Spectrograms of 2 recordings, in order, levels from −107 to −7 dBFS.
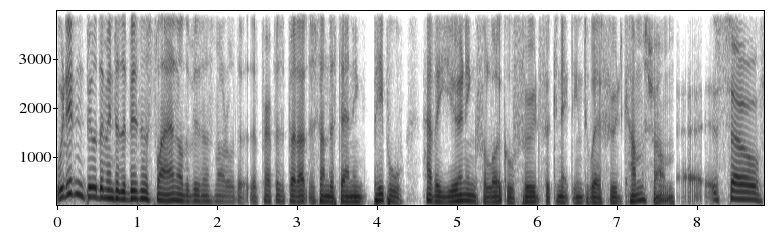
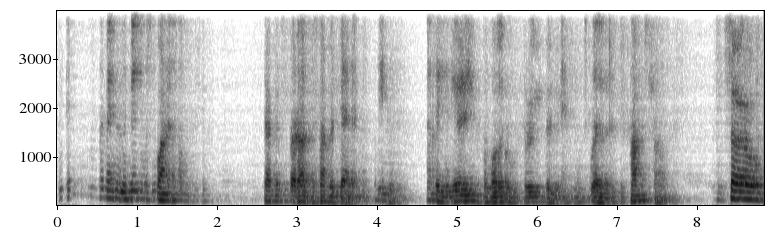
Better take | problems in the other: first | noise reduction (neural mask model DeepFilterNet 3)

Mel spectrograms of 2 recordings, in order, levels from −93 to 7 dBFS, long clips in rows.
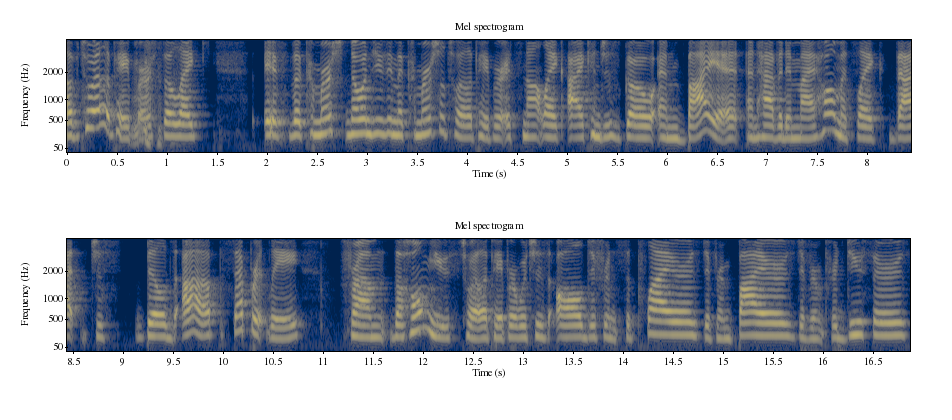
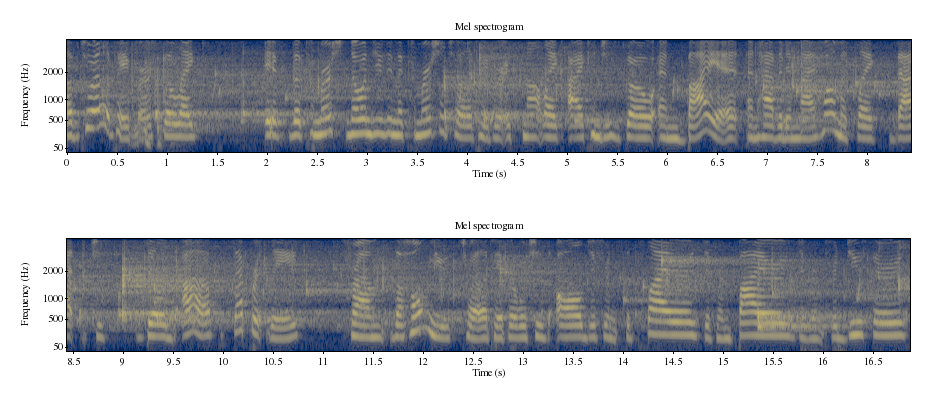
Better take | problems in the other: first | background sound (Drip / Trickle, dribble / Splash, splatter); 8 dB below the speech

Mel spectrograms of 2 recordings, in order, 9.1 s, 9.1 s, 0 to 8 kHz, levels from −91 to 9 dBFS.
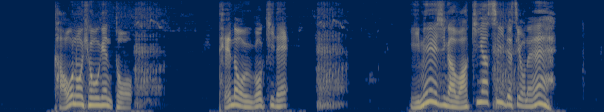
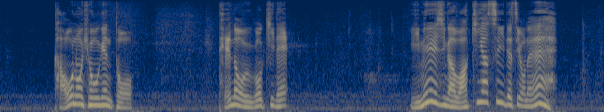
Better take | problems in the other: second | noise reduction (classical method spectral subtraction)

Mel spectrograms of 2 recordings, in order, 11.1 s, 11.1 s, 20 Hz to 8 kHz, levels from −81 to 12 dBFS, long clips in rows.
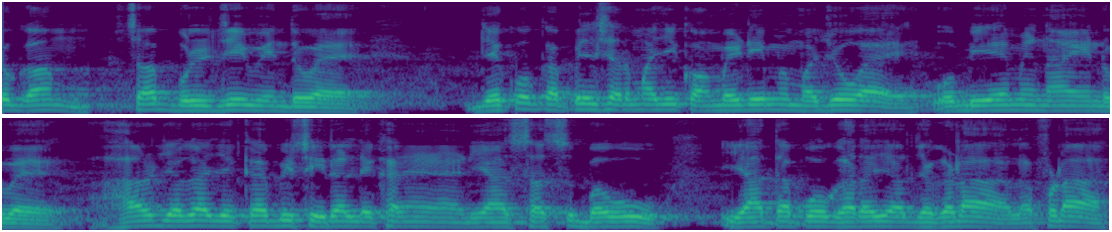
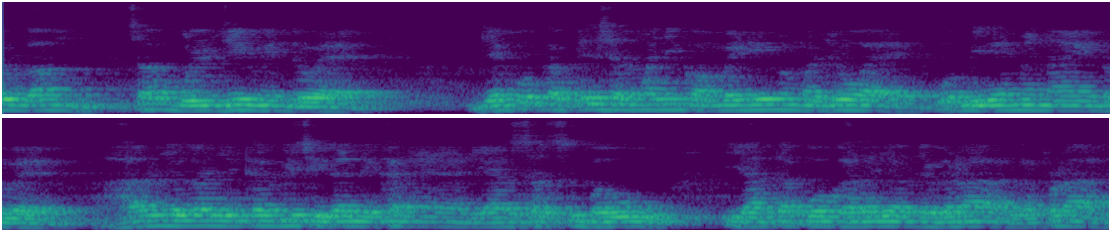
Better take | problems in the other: first | room echo; dies away in 0.7 s

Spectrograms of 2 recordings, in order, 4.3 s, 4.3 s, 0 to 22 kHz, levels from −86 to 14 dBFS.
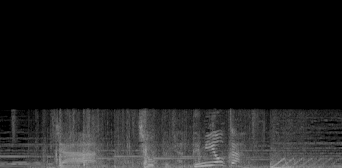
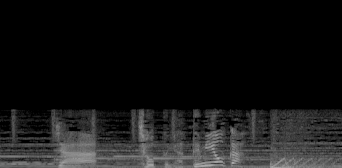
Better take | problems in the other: second | background sound (Run); 5 dB below the speech

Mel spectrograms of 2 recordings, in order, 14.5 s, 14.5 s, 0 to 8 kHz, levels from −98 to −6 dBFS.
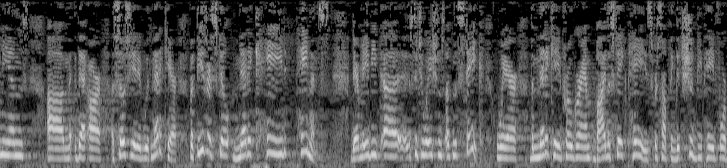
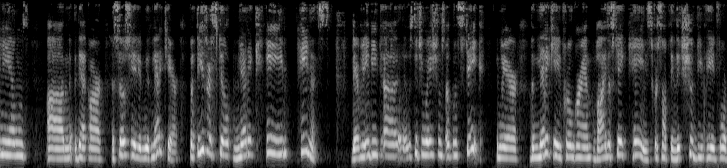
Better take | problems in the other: first | noise reduction (neural mask model DeepFilterNet 3)

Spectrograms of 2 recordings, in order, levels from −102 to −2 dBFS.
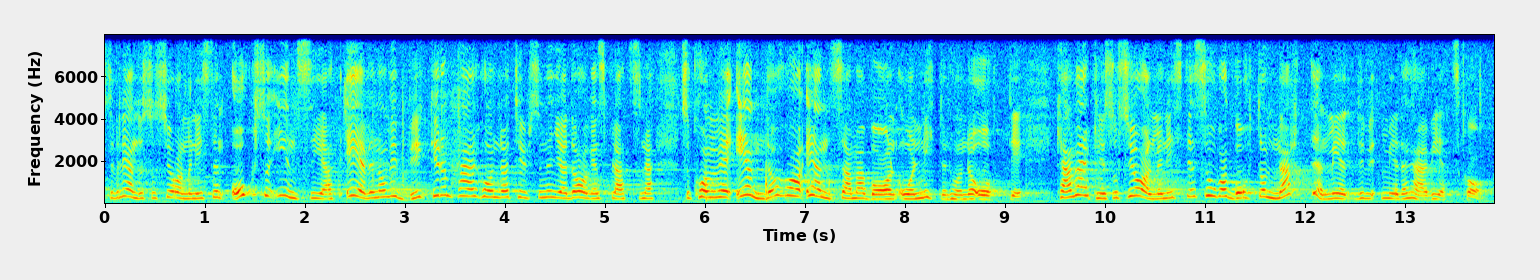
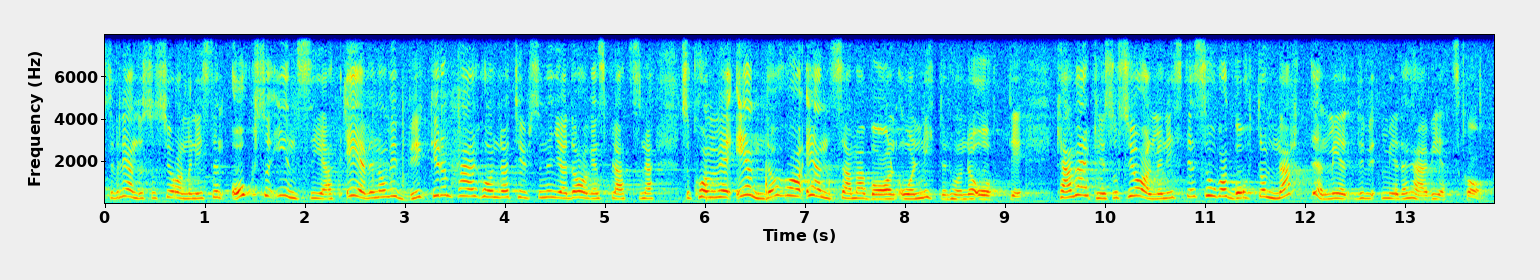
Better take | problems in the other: second | background sound (Piano); 19 dB below the speech

